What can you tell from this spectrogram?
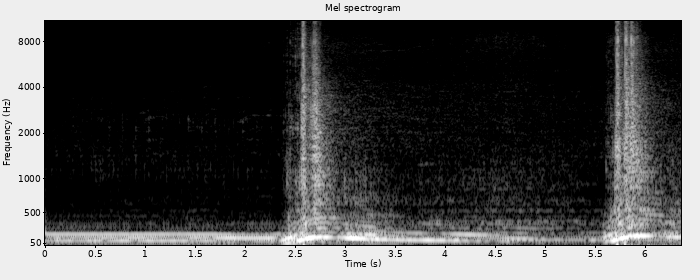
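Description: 2014 Chevrolet Camaro's 3.6-litre V6 with a muffler delete and custom 2¼-inch straight pipes, idling steadily, then blipped twice: a quick rev about two and a half seconds in and another near the end, each rising sharply and dropping back to idle.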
